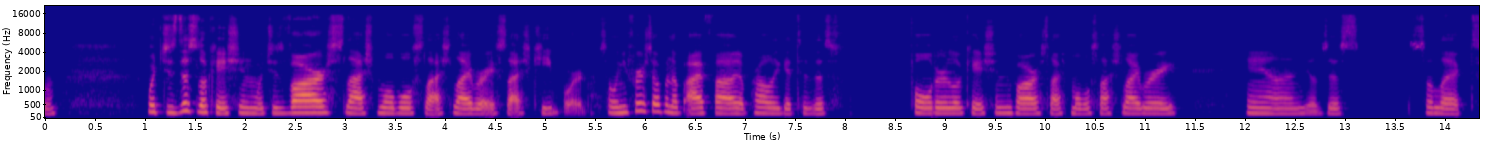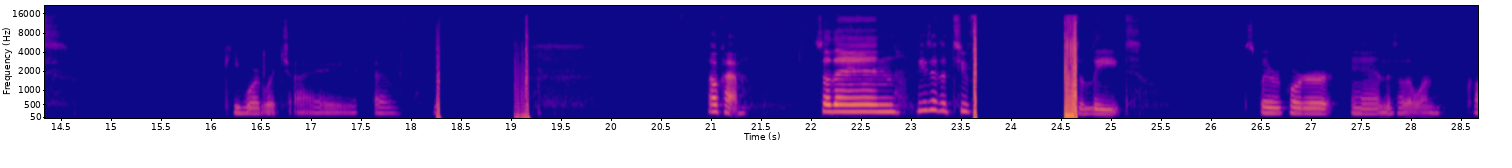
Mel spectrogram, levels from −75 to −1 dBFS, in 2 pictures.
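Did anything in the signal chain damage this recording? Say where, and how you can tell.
Yes. In the analogue wiring, a cable pulled and plugged in at 18.27 s and 23.64 s pops and drops out for nearly a second. Mains buzz at 60 Hz, then 50 Hz, follows as the plug tip touches first, before a second pop when the sound returns.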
